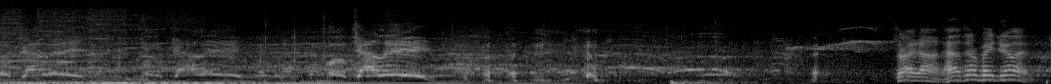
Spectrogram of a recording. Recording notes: Scam Economy LIVE in Brooklyn. LIVE episode of Scam Economy as part of the Digital Void Festival: Brooklyn on May 26 at Littlefield's.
